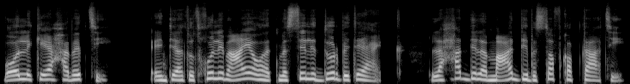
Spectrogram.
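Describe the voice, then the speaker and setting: A woman's voice: fairly high pitch, dry recording, studio quality, pitched below the performer's own voice, lightly acted. A woman voicing a scheming young businessman with an Egyptian accent, talking in pushy, condescending sweet talk. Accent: Egyptian Arabic.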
